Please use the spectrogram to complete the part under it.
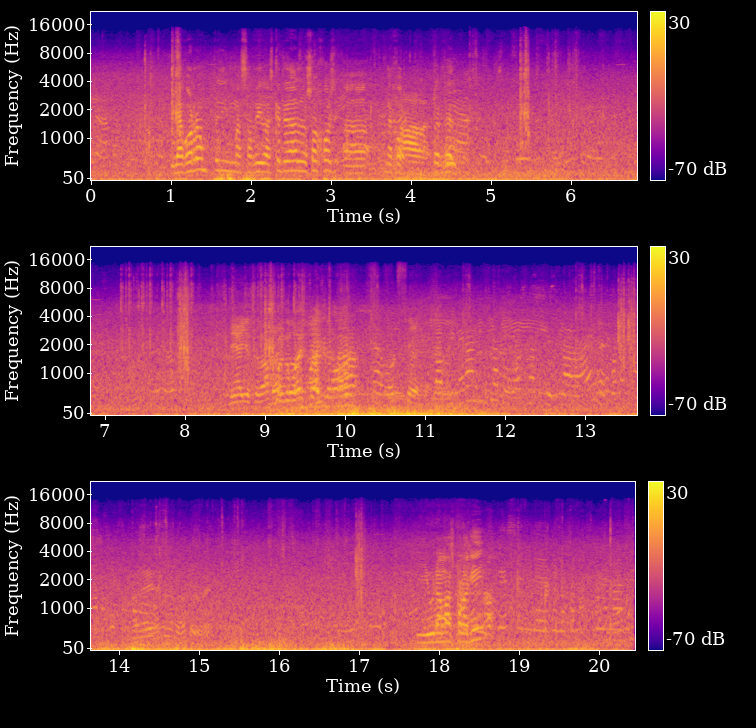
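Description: Young men talk nearby in short bursts.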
